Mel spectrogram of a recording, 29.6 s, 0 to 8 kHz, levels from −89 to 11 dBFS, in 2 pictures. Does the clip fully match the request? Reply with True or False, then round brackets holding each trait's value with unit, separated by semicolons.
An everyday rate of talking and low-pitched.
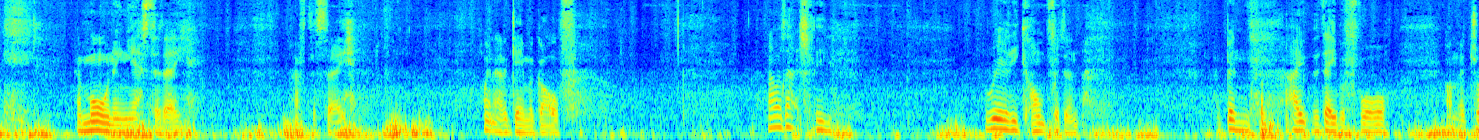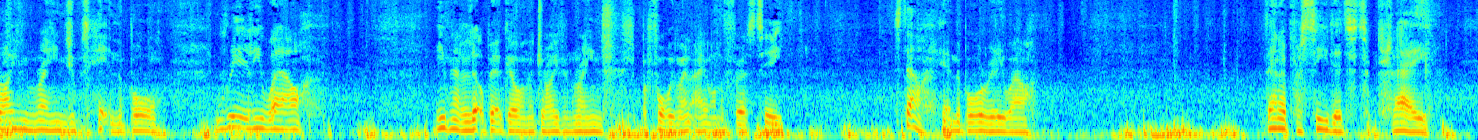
False (130 wpm; 110 Hz)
